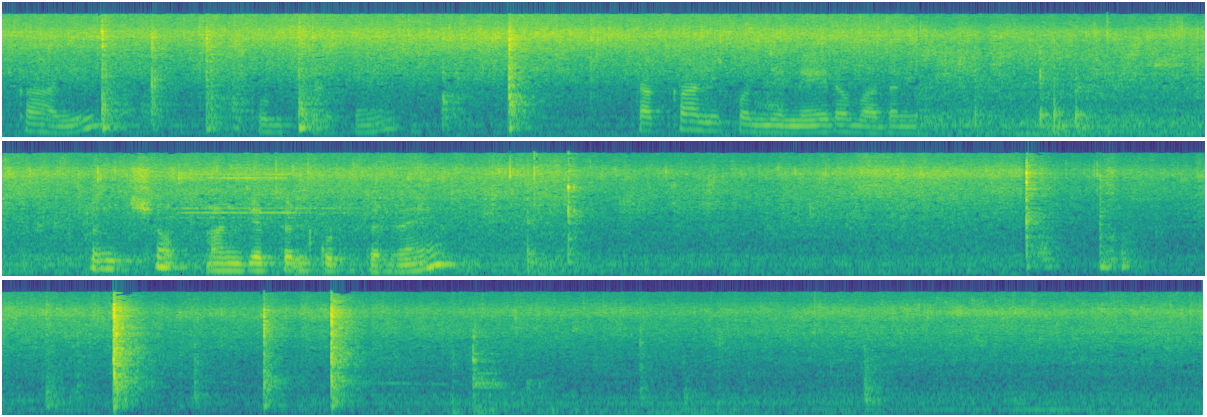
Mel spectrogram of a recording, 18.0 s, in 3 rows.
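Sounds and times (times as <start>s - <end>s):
vegetables sizzling in oil: 0.0s - 18.0s
spatula knocking and scraping pan: 0.4s - 2.8s.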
